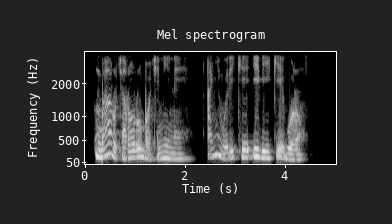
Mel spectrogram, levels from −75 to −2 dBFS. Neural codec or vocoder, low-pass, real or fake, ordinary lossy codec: none; 3.6 kHz; real; none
